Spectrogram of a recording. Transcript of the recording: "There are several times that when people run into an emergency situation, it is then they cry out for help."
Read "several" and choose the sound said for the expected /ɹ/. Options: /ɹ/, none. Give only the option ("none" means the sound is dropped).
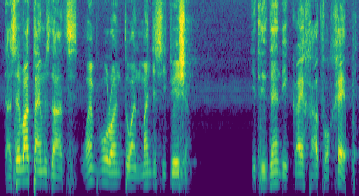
/ɹ/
